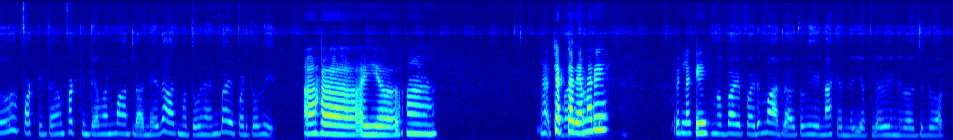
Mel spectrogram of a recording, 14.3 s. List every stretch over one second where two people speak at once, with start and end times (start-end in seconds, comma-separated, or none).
none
